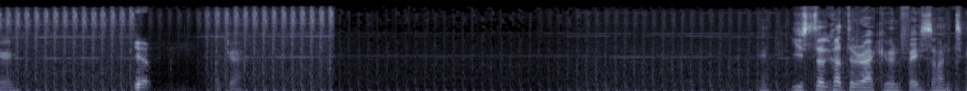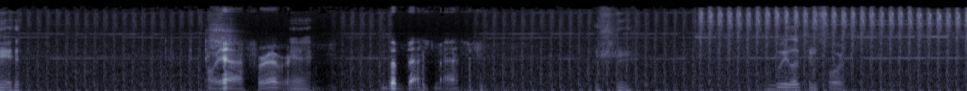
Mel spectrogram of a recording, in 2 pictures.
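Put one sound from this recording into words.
A helicopter's rotor thumps steadily overhead.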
